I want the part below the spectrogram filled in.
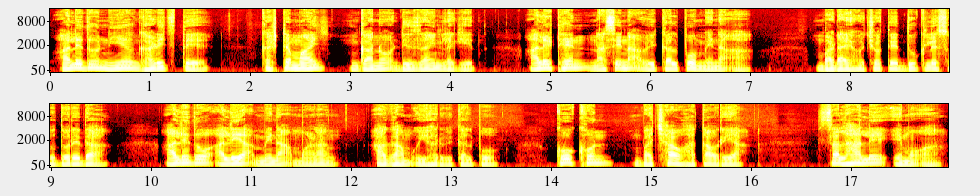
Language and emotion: Santali, sad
